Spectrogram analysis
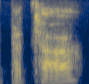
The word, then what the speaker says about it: Patah: Letter He with a patah. Ha. Patah. Accent the first syllable in the names of vowels.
